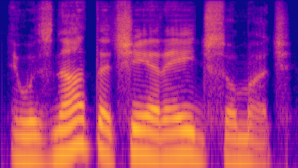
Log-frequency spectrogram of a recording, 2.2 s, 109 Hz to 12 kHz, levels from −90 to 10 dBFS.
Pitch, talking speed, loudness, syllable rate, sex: 145 Hz, 240 wpm, -14 LUFS, 4.8 syllables/s, male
